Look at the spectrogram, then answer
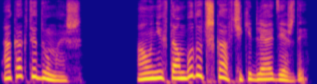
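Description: Nervous shouty husband, woman putting him on, fretting nonstop, mellow tone close mic. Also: mid-range voice, very animated, normal speed, dry recording, lightly acted. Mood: agitated. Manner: agitated, nagging questions.

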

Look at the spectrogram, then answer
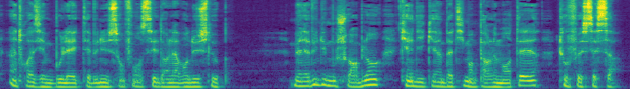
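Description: A man narrating a classic adventure novel as an audiobook, in an even storytelling manner. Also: fairly low pitch, husky.

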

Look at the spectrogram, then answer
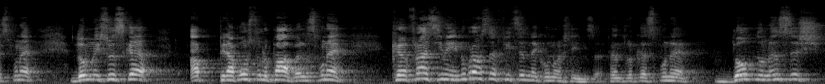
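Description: A man with a fairly high voice preaches a sermon, reading verses aloud and pausing to ask his listeners short rhetorical questions. His voice rings out in a roomy, echoey church hall. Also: a little mellow. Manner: reads scripture aloud, asks the congregation rhetorical questions, often adds "da?". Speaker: pastor.

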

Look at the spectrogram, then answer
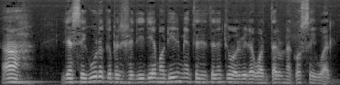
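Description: A woman's voice: very deep voice, fairly even intonation, a little fast, warm tone. A woman reading an audiobook, voicing an earnest, affectionate young country girl with rustic speech.

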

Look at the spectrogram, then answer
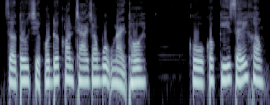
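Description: A woman's voice: fairly low pitch, little pitch movement, quick pace, dark tone, dry recording, studio quality, soft background music, close to an everyday voice. A woman voicing a cold, dismissive husband who speaks curtly and without feeling in a storybook reading. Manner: curt and indifferent. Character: cold, dismissive young husband leaving his wife.

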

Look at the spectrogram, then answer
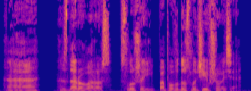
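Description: A man voicing a rough, brash young male friend who talks in blunt slang, in an audiobook reading. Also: low-pitched, a little fast, a bit bright, no room sound, studio quality. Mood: casual.

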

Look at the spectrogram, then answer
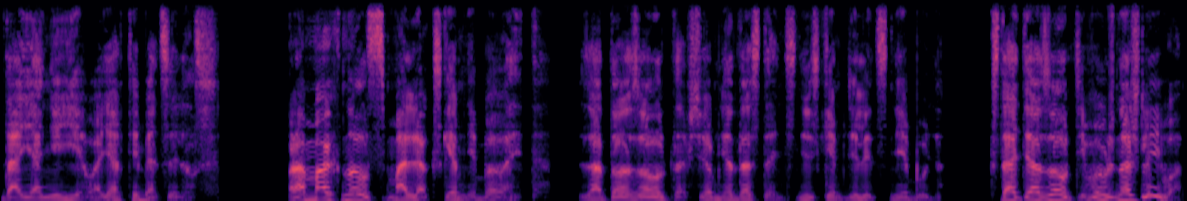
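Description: A man voicing a swaggering male criminal who talks in a hoarse, offhand, slangy drawl. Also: on the low side, sing-song, normal speed, fairly bright tone, no echo, clean studio sound, voice pushed up, full character voice. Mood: mocking.

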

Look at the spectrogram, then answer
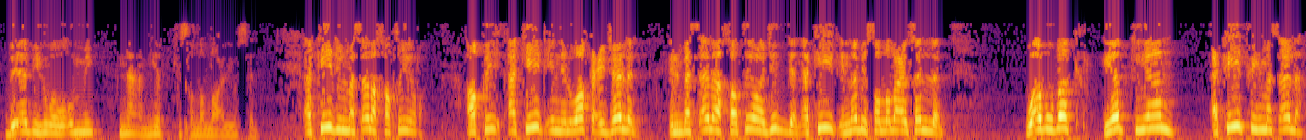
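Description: Egyptian male preacher, husky and quick, emphatic lecture style, dull lo-fi recording. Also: extremely high pitch, expressive. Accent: Egyptian Arabic. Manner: emphatic, poses rhetorical questions to the audience. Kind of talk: religious lesson.

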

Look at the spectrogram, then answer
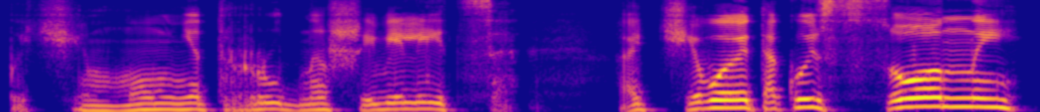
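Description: A woman's voice: low voice, lively intonation, no echo, studio quality. A woman voicing a groggy grown male cat who can barely get his words out. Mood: drowsy. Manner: slow, drowsy inner voice, stuck on one syllable.

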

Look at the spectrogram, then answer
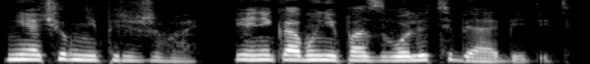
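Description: A woman voicing a gruff, protective middle-aged father who grumbles scornfully in an audiobook. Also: mid-range voice, quick pace, warm tone, no room sound, clean studio sound, lightly acted. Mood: tender. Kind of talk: audiobook character voice.

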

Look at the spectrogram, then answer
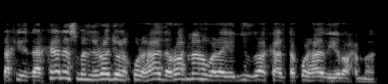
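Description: Bright high-voiced male grammar teacher. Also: very fast, no room sound. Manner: explains with repeated questions to students. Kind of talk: online grammar lesson. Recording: dull, dry lo-fi audio.

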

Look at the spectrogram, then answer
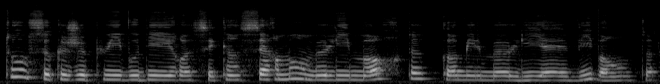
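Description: A woman voicing the ghost of a dead countess in an audiobook, speaking gravely, solemnly and softly. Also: mid-range voice, fairly even intonation, slow, natural voice. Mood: solemn, hushed. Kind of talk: audiobook reading.

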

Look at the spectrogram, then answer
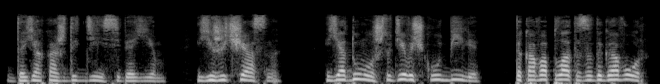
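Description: A man's voice: high voice, steady tone, moderate pace, darkish tone, breathy edge, no room sound. A woman reading as a guilt-ridden male psychotherapist. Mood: remorseful. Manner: defensive, mumbling confession.

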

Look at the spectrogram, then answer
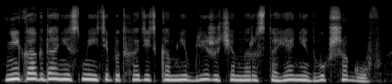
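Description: A woman's voice: mid-range voice, lively intonation, normal speed, warm tone, breathy edge, no room sound, clean studio sound. A woman reading the lines of an angry, commanding young princess in an audiobook. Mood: furious.

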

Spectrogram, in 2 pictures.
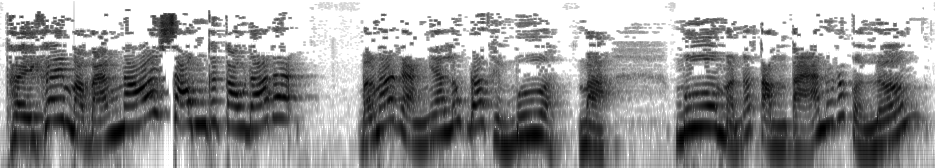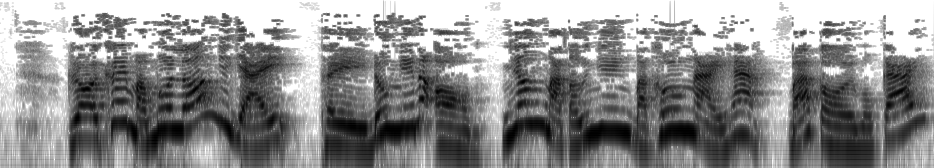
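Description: A woman narrates a ghost story in a chatty way, speaking straight to her listeners. Her voice sits high and swoops through a wide, lively range. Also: normal speed. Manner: chatty, addresses listeners directly.

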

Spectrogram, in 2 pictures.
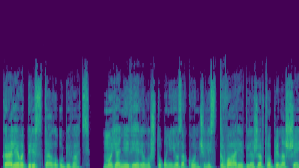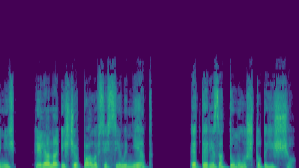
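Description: A woman reading a first-person fantasy audiobook in a steady, expressive way. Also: fairly low pitch, normal speed, no echo, clean studio sound. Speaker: audiobook narrator.

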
